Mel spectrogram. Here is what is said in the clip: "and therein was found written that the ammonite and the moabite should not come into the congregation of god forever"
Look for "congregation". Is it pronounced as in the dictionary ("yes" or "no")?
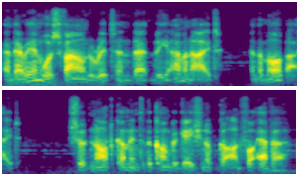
yes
